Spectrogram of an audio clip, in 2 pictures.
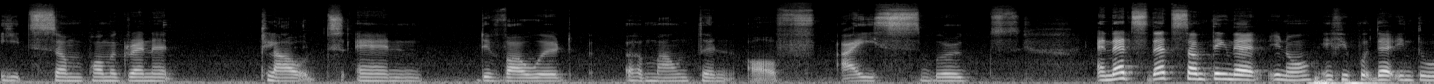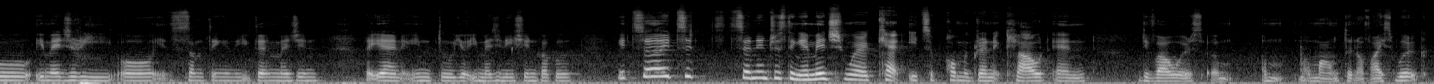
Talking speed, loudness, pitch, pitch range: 125 wpm, -19 LUFS, 170 Hz, 155-190 Hz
